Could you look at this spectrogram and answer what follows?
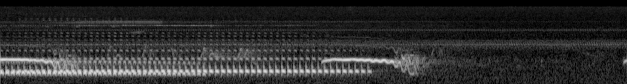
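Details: Screech owls: a long, even, low pulsed trill runs for nearly four seconds beneath higher whistled notes that slide downward, then a final descending quavering whinny fades into quiet.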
